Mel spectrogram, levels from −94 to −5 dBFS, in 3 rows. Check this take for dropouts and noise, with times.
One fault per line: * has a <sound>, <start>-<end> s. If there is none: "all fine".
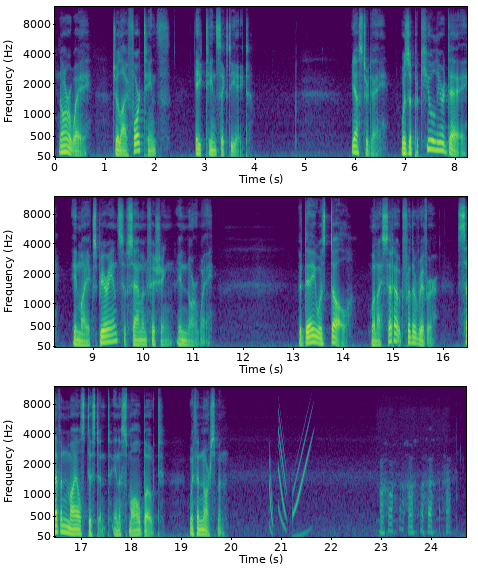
* has a chirp, 20.8-21.7 s
* has a laugh, 22.9-24.4 s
